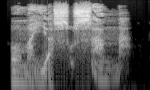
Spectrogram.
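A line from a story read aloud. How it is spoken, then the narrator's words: Whisper. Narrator (Russian): послышался мне шепот Мишеля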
